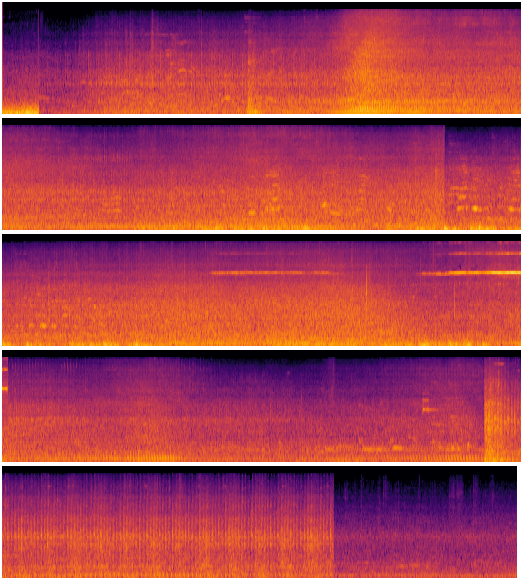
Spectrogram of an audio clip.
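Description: Town street ambience: motor traffic passing, including a louder vehicle going by about four seconds in, with voices in the background. Two brief high whistling tones sound about halfway through, and a sharp knock comes near the end.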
